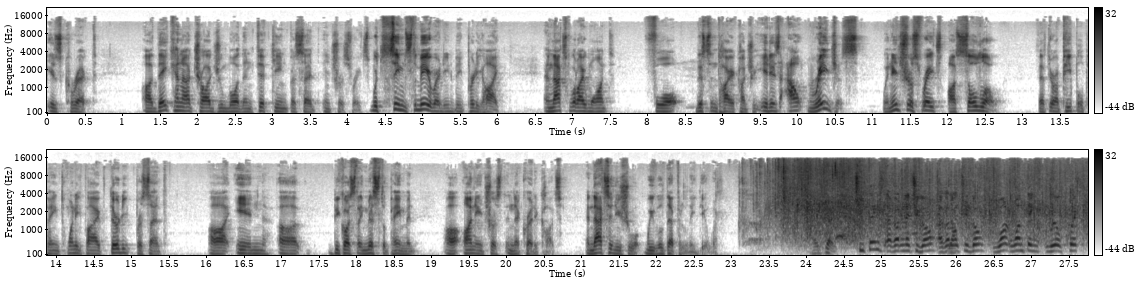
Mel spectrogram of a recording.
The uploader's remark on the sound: answer questions from the audience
